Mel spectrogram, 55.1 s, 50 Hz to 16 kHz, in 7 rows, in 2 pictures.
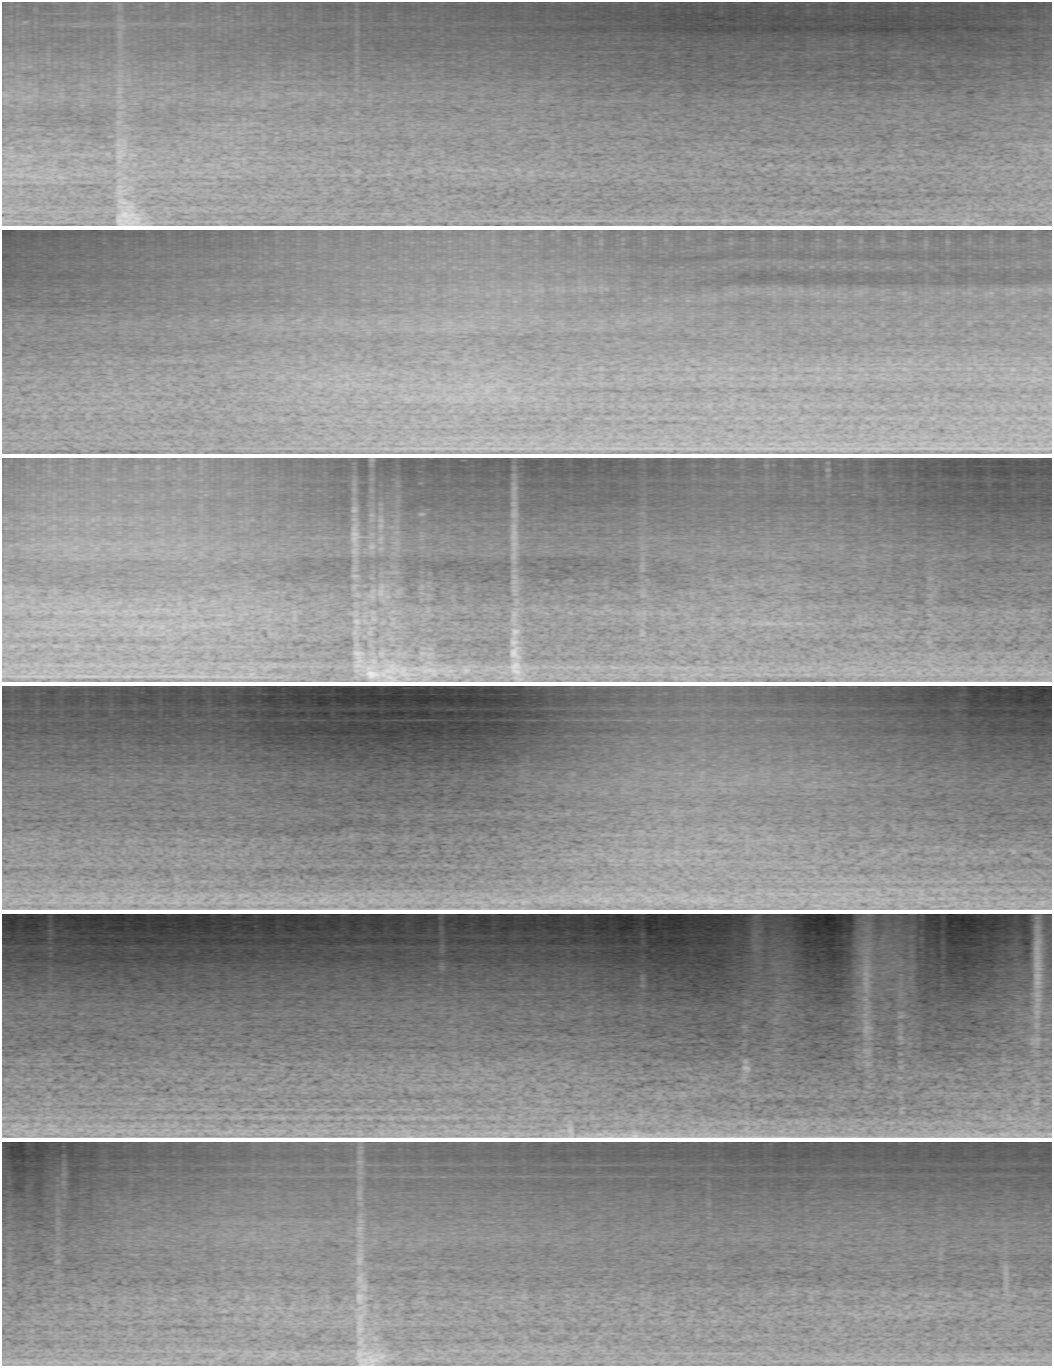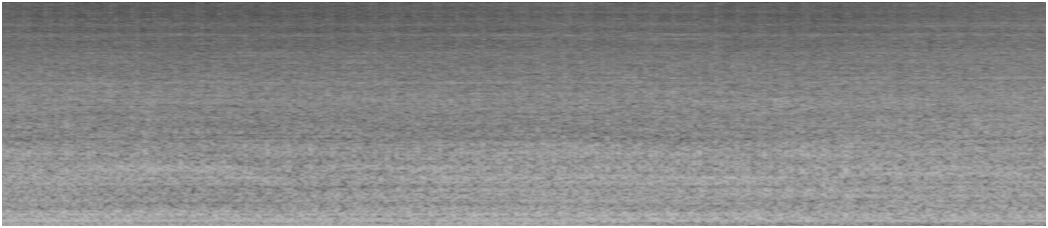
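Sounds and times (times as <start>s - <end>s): truck engine idling: 0.0s - 55.0s
sharp knock: 0.9s - 1.2s.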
